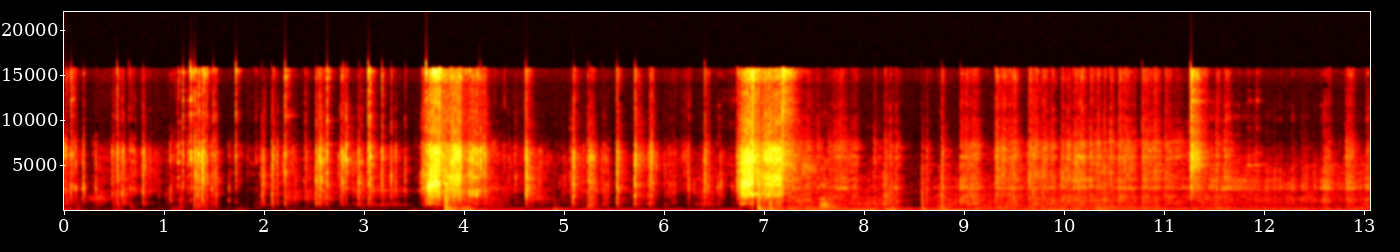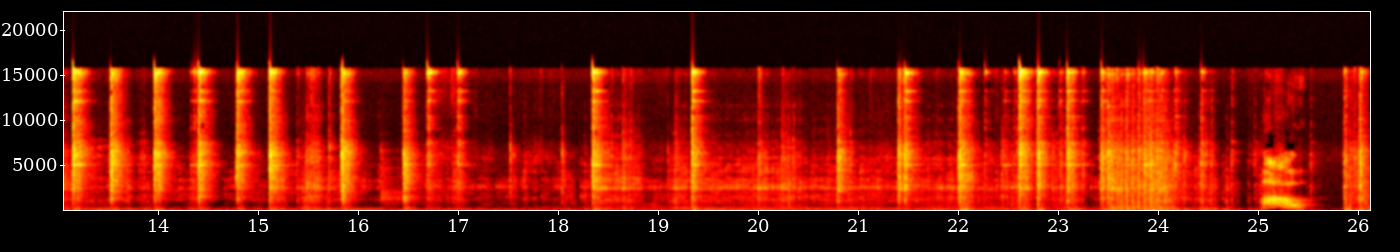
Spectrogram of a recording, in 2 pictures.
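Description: Beyblade spinning tops battling in a plastic stadium. A sharp burst comes about four seconds in and another about three seconds later. After that the tops spin with a steady whirring scrape, broken by rapid clicking hits as they knock against each other and the stadium wall.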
